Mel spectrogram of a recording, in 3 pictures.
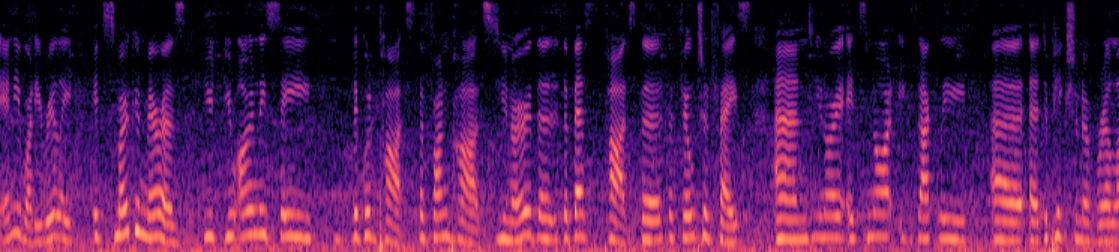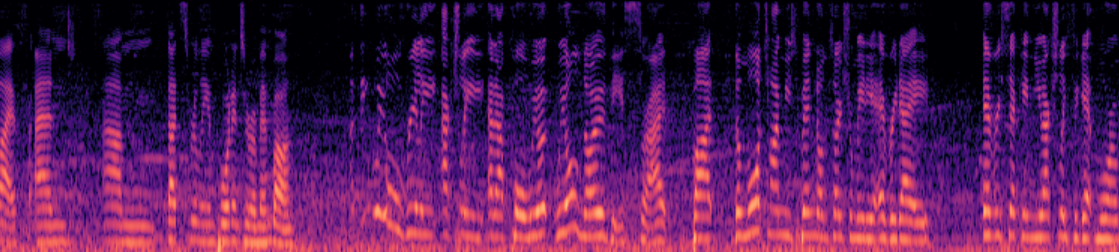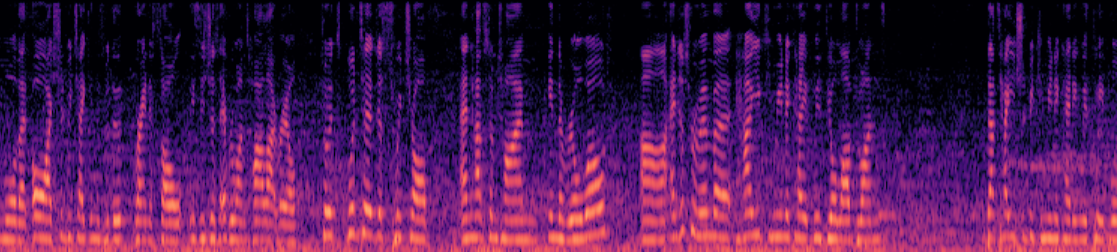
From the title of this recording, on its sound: Live From Love X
